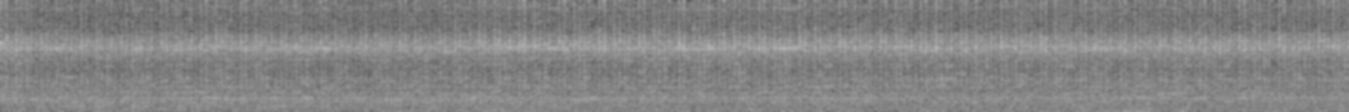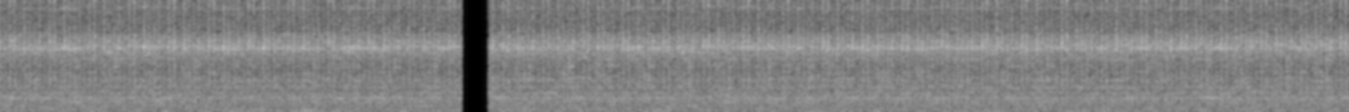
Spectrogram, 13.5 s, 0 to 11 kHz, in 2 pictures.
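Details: 2005 Ford F-150 5.4 V8 with earlier cylinder 2 misfire, mechanical fault, after repair: quiet, even idle with steady low hum, no knock or stumble; engine running smoothly.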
